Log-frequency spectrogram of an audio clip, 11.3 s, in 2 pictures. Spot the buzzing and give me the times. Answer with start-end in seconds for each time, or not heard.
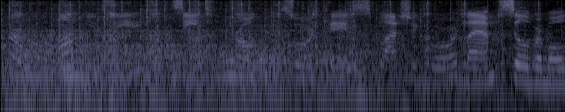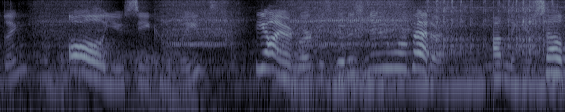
0.0-11.2.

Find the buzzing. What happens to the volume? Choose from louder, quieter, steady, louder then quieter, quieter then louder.
quieter then louder.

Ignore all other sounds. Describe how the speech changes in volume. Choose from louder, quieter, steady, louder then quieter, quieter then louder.
louder.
